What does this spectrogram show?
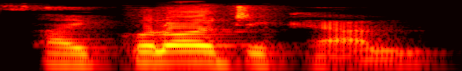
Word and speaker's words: psychological: نفسي، psychological، ال P silent، psychological.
